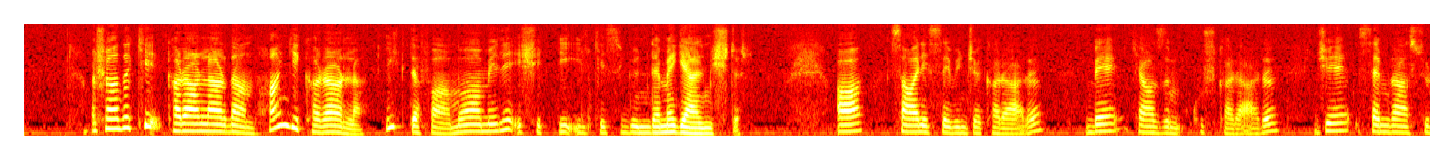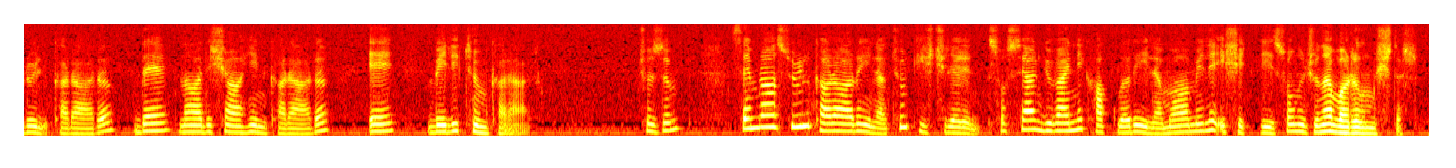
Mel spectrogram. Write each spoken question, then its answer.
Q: Aşağıdaki kararlardan hangi kararla ilk defa muamele eşitliği ilkesi gündeme gelmiştir?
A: Yanıt C. Semra Sürül kararı.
